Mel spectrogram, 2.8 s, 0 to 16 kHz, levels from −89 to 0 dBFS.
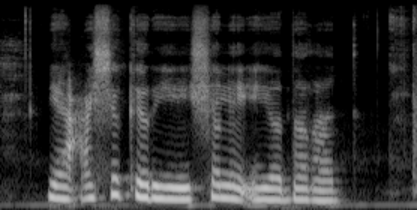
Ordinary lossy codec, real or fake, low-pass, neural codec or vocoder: none; fake; 14.4 kHz; codec, 32 kHz, 1.9 kbps, SNAC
